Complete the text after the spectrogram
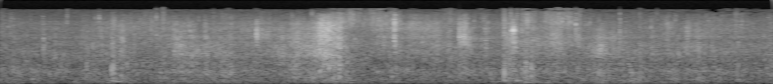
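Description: Sails flap and rustle in the wind.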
